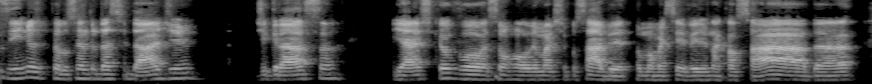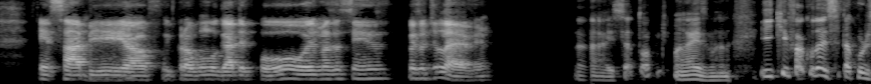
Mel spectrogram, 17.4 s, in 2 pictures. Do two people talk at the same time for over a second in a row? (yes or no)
no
